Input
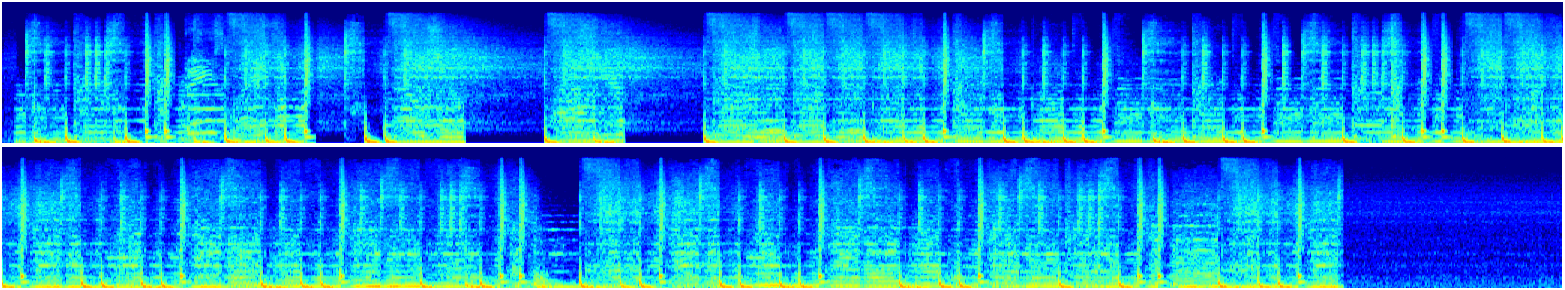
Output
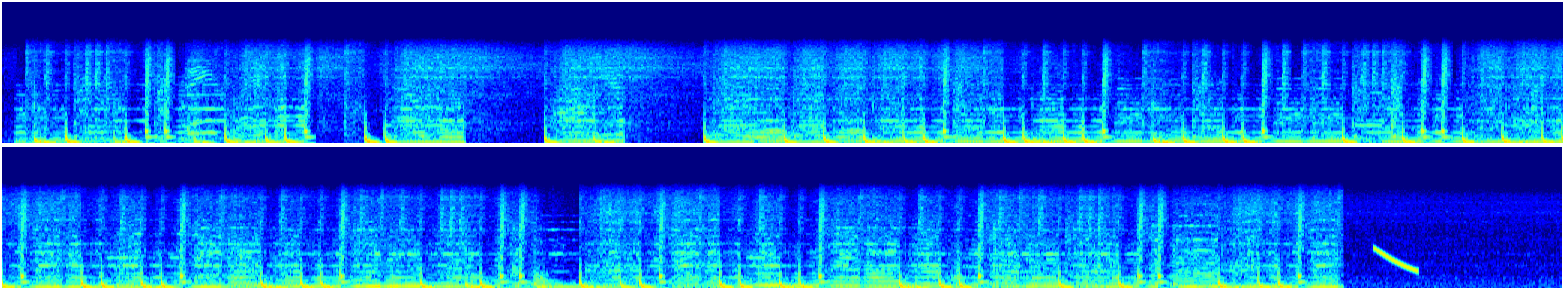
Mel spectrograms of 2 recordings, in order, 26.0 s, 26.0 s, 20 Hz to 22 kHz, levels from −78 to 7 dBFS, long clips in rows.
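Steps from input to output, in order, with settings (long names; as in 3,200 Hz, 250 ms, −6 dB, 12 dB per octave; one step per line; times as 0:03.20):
variable-slope delta modulation 32 kbit/s
sound drawn into the spectrogram fall, 0:24.42–0:24.80, 500–1,200 Hz −22 dBFS
level −4.5 dB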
